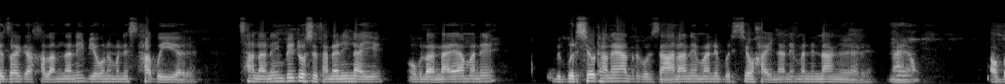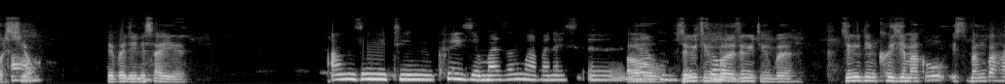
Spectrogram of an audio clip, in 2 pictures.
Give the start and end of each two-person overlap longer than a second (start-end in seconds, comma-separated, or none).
16.4-17.6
